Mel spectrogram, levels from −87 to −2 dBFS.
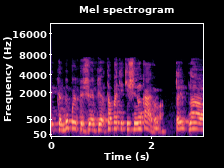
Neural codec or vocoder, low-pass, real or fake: codec, 16 kHz, 16 kbps, FreqCodec, larger model; 7.2 kHz; fake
